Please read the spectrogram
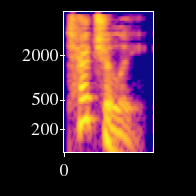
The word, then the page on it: tetchily: British English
